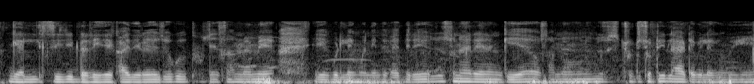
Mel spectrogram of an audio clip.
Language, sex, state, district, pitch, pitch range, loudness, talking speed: Hindi, male, Chhattisgarh, Korba, 115 Hz, 110-120 Hz, -18 LUFS, 205 wpm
